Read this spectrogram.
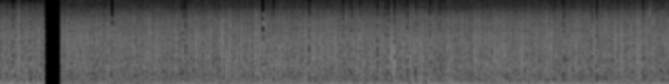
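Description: Rain patters on a lake and on leaves.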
